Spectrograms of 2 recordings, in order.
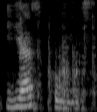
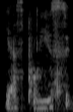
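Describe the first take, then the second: First: Said in the usual way. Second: Soft breathy whisper; whispered yes please. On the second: Real, not acted. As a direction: whisper it close to the mic. Whispered after a kiss.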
